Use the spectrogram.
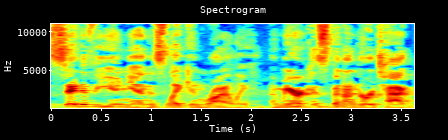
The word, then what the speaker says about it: Laken Riley: his speech concerning the death of college student Laken Riley, with Biden accepting from her a commemorative pin, including a photo of Riley. Watch this from X. And the State of the Union is Laken Riley.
